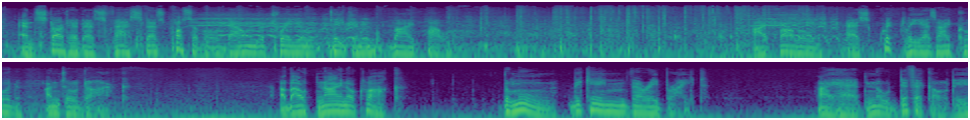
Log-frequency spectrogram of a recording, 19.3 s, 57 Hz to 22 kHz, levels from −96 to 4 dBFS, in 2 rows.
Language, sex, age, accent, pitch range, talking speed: English, male, 60-79, American, 80-105 Hz, 100 wpm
